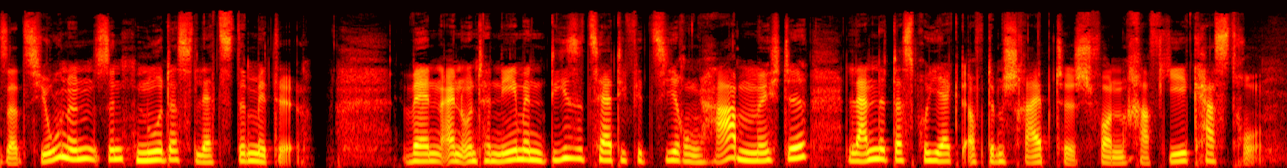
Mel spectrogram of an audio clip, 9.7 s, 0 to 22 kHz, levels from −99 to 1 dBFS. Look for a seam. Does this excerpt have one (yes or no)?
no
